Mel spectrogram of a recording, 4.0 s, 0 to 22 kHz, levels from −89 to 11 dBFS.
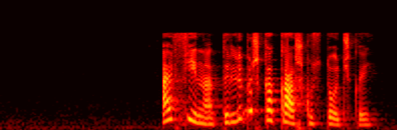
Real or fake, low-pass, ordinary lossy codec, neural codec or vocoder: real; none; none; none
